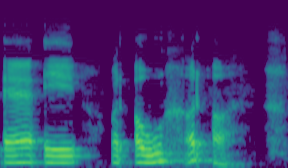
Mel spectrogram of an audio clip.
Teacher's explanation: अर्ध विवृत का मतलब होता है जिनके उच्चारण में मुखद्वार लगभग आधा खुला होता है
